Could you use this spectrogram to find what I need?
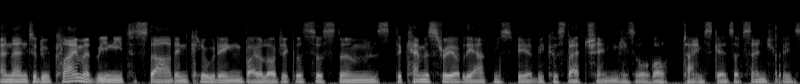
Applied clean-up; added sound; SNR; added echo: neural diffusion model UNIVERSE++.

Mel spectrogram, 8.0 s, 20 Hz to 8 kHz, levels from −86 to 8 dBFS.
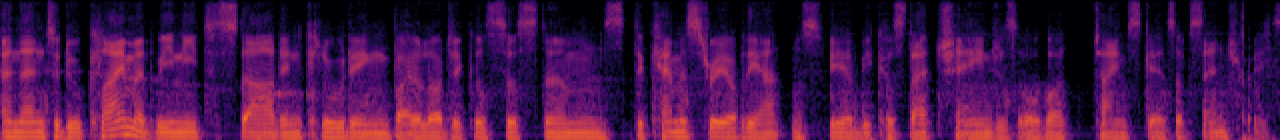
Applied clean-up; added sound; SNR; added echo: neural mask model RNNoise.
